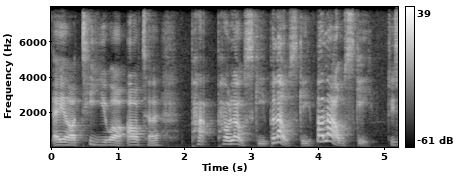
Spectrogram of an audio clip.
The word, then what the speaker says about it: Artur: Pastor Arthur, but I think it's Artur, Arthur Pawlowski.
